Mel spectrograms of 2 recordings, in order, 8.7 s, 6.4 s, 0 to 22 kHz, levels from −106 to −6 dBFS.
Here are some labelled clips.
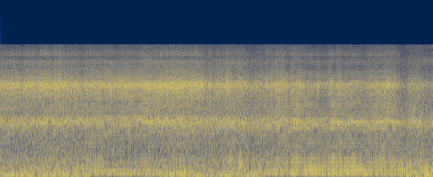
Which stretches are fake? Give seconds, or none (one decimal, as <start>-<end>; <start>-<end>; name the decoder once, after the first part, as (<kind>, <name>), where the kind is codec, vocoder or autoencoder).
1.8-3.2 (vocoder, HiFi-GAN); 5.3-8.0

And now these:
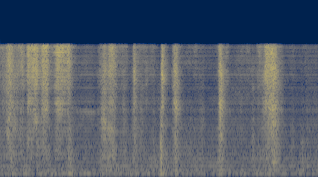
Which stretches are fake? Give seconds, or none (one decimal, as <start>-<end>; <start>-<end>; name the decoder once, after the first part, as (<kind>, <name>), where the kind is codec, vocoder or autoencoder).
0.0-6.4 (vocoder, HiFi-GAN)

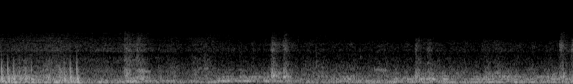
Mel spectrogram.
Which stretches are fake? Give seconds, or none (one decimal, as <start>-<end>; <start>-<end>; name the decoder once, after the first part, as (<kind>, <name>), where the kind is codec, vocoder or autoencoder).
none

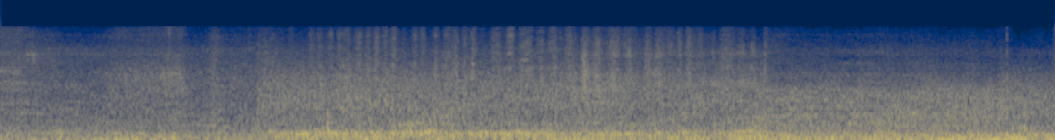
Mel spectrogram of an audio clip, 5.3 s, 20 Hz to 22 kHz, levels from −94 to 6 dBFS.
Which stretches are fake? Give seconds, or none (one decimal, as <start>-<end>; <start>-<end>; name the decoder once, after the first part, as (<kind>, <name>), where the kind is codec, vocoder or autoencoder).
0.0-1.2 (codec, SNAC); 2.8-5.3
